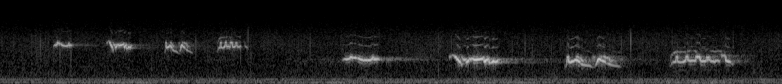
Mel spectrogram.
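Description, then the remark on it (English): A robin sings a series of about eight short, clear whistled phrases separated by brief pauses, the first few higher-pitched and the later ones lower, over a faint steady background hum. “Robin.”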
